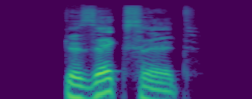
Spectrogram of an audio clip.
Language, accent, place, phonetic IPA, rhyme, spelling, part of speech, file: German, Germany, Berlin, [ɡəˈzɛksl̩t], -ɛksl̩t, gesächselt, verb, De-gesächselt.ogg
- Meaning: past participle of sächseln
